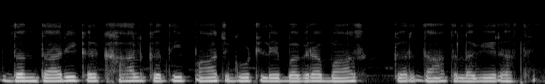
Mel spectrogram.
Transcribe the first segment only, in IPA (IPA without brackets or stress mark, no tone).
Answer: d̪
